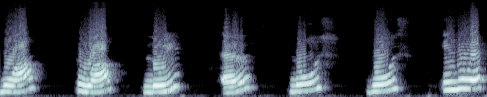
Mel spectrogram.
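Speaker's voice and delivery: each pronoun said separately and punched; reciting a list. Shown as a demonstration. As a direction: tick off each pronoun one by one. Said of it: "pronoun tonic हम याद कर लेते हैं".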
